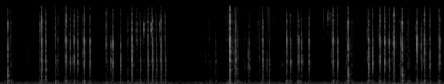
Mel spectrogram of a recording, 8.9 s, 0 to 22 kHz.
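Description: Fingertips type continuously on a compact D84 mechanical keyboard with brown switches and cream and red plastic keycaps. The keys give rapid, dry clacks, each with a low thock and a bright click, and the rhythm is irregular. There is a brief lull partway through, then one noticeably louder strike before the steady typing resumes.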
